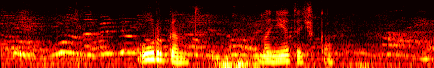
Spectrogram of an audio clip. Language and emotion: Russian, neutral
